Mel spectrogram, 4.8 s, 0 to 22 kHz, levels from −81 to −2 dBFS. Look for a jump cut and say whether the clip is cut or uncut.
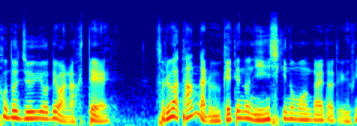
uncut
